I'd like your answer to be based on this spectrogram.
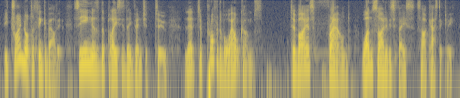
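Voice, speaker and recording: A man narrating a fantasy story aloud in an expressive storytelling manner. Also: on the high side, moderate pace, dry recording.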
